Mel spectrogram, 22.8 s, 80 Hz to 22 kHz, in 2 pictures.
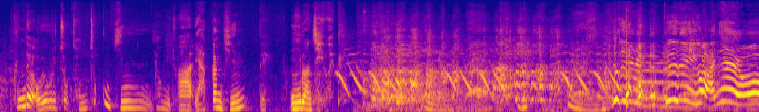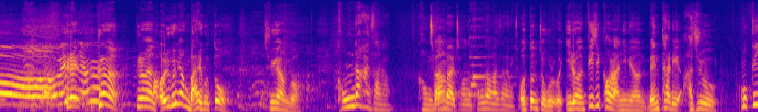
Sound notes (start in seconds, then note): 11.7 cry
